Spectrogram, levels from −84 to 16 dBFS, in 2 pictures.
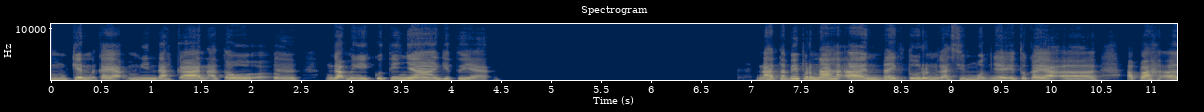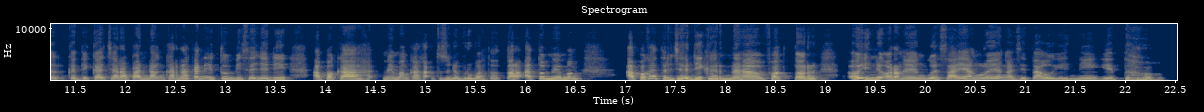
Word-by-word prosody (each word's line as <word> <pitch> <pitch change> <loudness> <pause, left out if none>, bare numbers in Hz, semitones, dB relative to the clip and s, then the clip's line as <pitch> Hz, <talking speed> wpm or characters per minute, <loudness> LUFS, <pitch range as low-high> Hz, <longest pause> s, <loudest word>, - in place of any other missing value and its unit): mungkin 200 +8 +2 0.2
kayak 190 -1 -1
mengindahkan 195 0 +2
atau, 190 +2 0 0.4
eee, 180 +1 -5 0.2
nggak 210 0 +2
mengikutinya, 205 +1 0
gitu 175 0 -4
ya. 155 -3 -6 2.7
Nah, 275 +2 +2
tapi 340 +7 +1
pernah, 285 -3 +4
eee, 245 0 +4 0.2
naik 230 -1 -2
turun 225 +4 +1
nggak - - -3
sih 215 -2 -7
mood-nya 200 0 -4
itu, 190 0 -3
kayak, 190 -3 +2
eee, 180 0 0 0.4
apa, 215 +6 +2
eee, 210 - 0
ketika 225 -1 -3
cara 210 -1 0
pandang 205 0 +1
karena 225 +11 -1
kan 350 0 -1
itu 300 0 -3
bisa 260 +1 -5
jadi 220 +8 -2 0.2
apakah 265 0 +3
memang 245 0 -5
Kakak 230 0 -2
tuh 250 - -12
sudah 210 -4 -2
berubah 200 +1 -1
total 245 +9 +1
atau 270 +7 +1
memang 315 +1 +1 0.5
apakah 310 +9 +3
terjadi 280 -3 +3
karena 235 -7 +2
faktor, 235 +5 +1 0.3
"Oh, 275 - +9
ini 275 +2 +2
orang 245 -2 +2
yang 235 -1 -1
gue 220 +3 +2
sayang 225 0 +1
lo 210 - -1
yang 215 0 0
ngasih 210 -3 -5
tahu 185 0 0
ini." 195 +2 -4
Gitu. 195 - -4
220 Hz, 150 wpm, -21 LUFS, 195-265 Hz, 2.7 s, Oh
